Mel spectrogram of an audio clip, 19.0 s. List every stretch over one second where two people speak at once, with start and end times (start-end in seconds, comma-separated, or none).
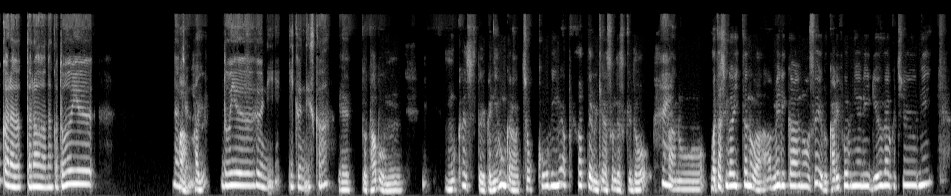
none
